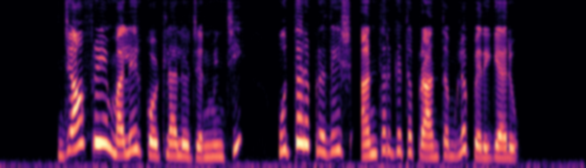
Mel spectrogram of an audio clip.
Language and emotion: Telugu, neutral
